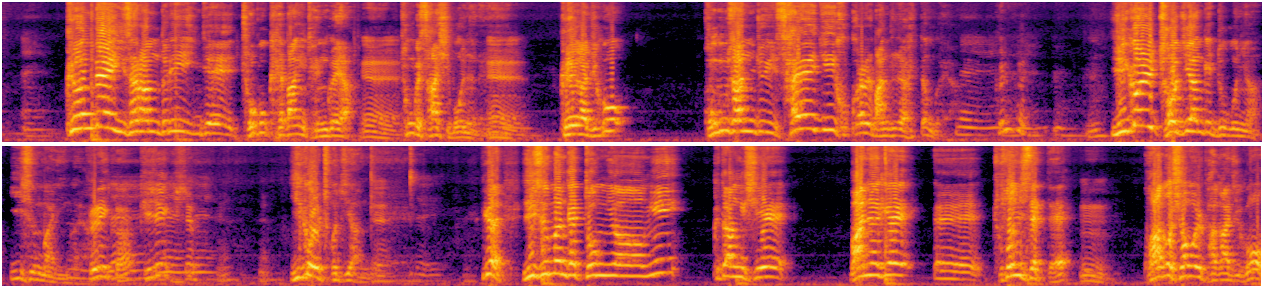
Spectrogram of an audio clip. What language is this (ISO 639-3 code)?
kor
